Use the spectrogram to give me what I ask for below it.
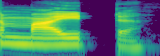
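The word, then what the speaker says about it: might: है इसको पढ़ दोस्तो माइट यहां भी जी एच साइलेंट है इसको पढ़ते हैं माइट इसको पढ़ते हैं क्लोज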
